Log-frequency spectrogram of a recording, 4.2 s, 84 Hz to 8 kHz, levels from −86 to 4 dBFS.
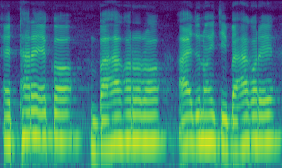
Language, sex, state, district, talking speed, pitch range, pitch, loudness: Odia, male, Odisha, Nuapada, 100 wpm, 170-180 Hz, 175 Hz, -11 LUFS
